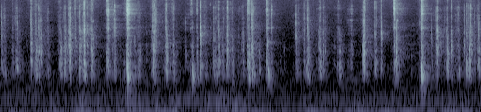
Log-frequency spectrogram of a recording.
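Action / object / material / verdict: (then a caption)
tap / plastic keyboard with round keycaps / plastic / none. Fingertips of both hands type continuously on a full-size pastel typewriter-style keyboard with round plastic keycaps in a hollow plastic case. A steady, rapid stream of short, hollow, clacky key strikes rises above a low, quiet hum. Each click dies away almost instantly.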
